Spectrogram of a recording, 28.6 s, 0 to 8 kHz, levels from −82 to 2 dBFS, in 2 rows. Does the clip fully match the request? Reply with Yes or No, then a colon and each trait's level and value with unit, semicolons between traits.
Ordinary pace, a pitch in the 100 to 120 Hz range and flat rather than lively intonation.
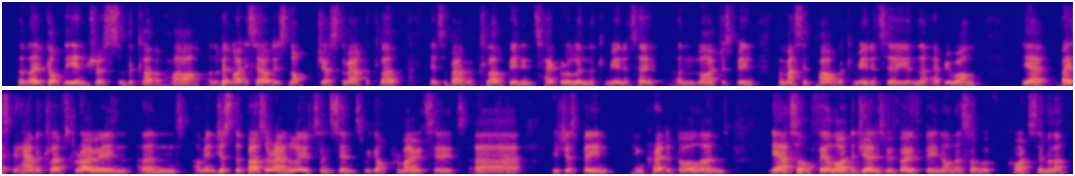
No: average, 180 wpm; very low, 90 Hz; narrow, 1.4 semitones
